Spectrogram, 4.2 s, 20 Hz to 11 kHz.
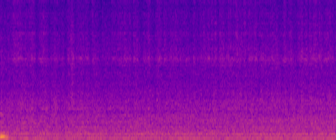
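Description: AC Infinity Airlift T16 shutter exhaust fan running after being switched on, a steady, even motor hum.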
